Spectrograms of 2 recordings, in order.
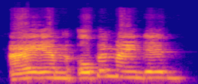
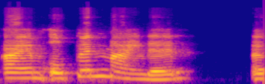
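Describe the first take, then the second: First: It is said fast. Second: It is said slowly.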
